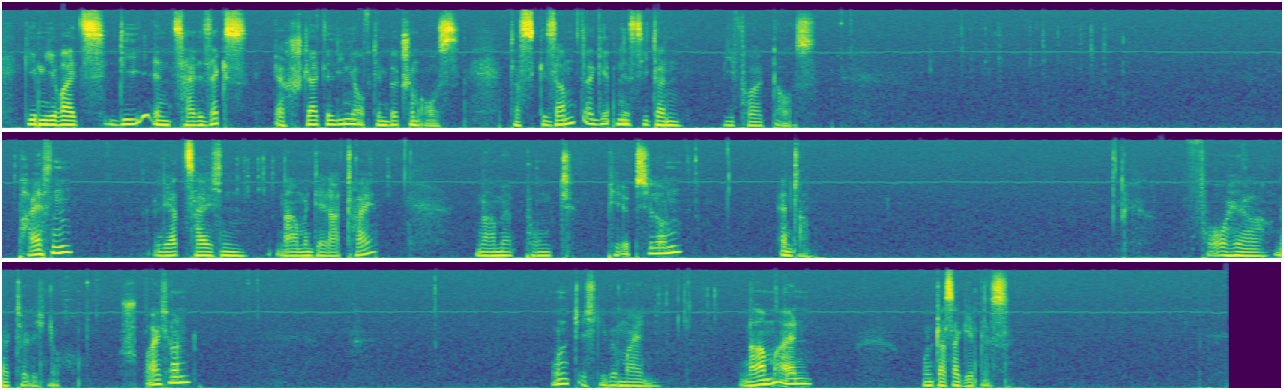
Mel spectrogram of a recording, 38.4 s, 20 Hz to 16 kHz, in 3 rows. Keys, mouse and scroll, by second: 7.7 click, 9.4-10.8 typing, 12.4 space, 14.6-16.6 typing, 17.8 Return, 26.1 click, 27.8 click, 28.7 Up, 29.7 Return, 30.4 shift+p, 31.7-32.6 typing, 33.0 Return.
